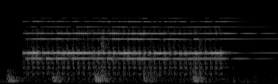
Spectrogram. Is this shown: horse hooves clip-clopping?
no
